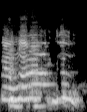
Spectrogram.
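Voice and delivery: pretending to be wrongly accused; mock innocence. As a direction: squeal it like you did nothing. Friend pleads innocence.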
